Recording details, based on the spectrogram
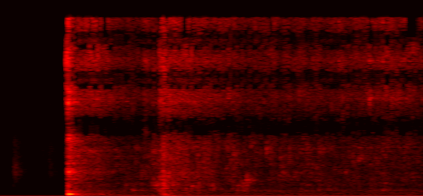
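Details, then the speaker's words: Whirlpool top-load washer that stopped filling after a storm power loss (home on a well), run on normal, tap cold: soft thump as the inlet valve opens, faint valve hum and steady rush of water filling the tub; normal water inlet valve fill. "But we can still hear the faint hum of the water valve open, electrically open, and you can actually, I can't open the lid, but we can actually hear the water flowing."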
